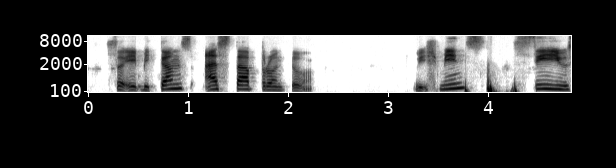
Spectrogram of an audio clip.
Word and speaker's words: hasta: the h in spanish language is silent so we don't say the letter h so it becomes asta pronto which means see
